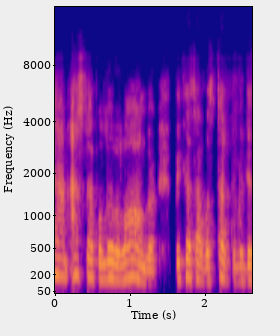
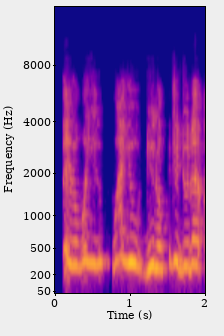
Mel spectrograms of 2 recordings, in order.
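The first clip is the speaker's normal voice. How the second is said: high-pitched tearful quote of herself; touched, higher voice, recalling being nearly in tears; retold near tears; 10 semitones higher than usual. Mother asking her babies about a surprise gift, retold nearly in tears. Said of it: "I was almost in tears".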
